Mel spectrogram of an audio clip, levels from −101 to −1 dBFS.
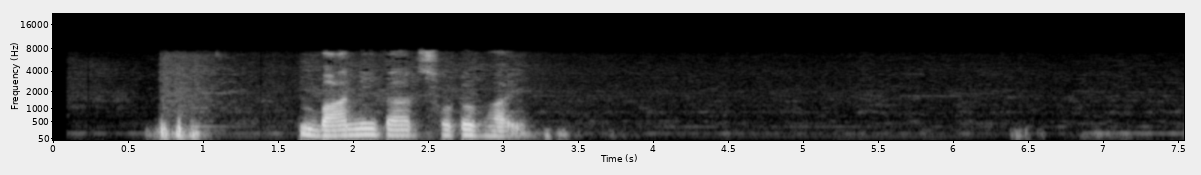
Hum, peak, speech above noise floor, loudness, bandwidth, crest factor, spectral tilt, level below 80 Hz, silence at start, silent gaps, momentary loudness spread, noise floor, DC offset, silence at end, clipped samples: none; -2 dBFS; 53 dB; -22 LUFS; 8 kHz; 24 dB; -7 dB/octave; -58 dBFS; 0.7 s; none; 13 LU; -73 dBFS; under 0.1%; 4.4 s; under 0.1%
